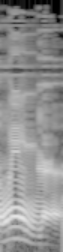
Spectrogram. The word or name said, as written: linger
